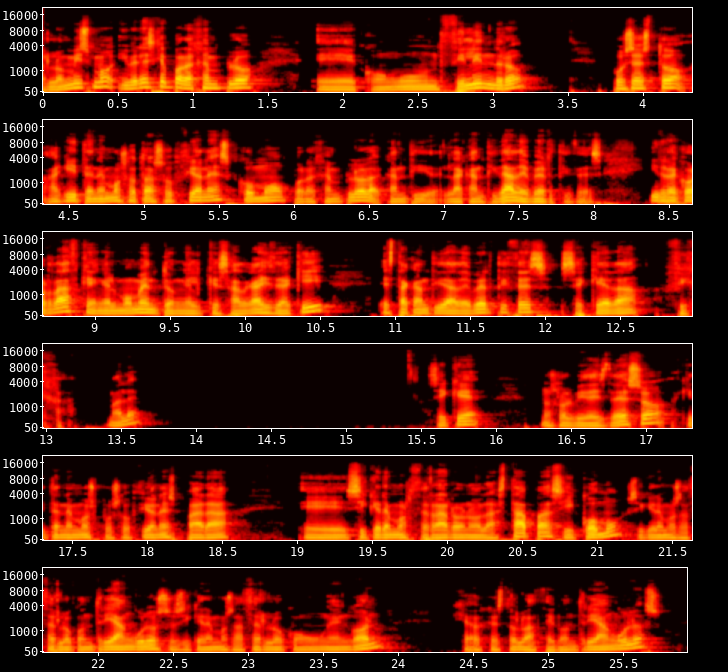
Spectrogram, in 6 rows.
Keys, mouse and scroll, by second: 2.5 click, 13.1 click, 18.7 click, 24.2 Tab.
